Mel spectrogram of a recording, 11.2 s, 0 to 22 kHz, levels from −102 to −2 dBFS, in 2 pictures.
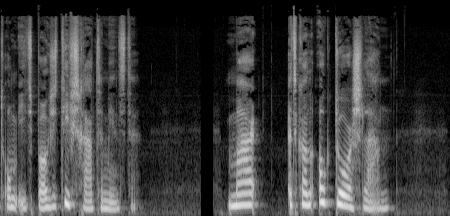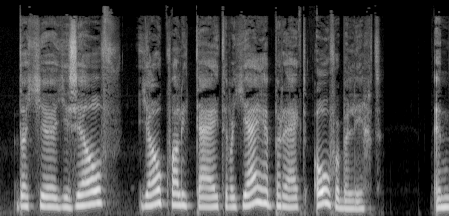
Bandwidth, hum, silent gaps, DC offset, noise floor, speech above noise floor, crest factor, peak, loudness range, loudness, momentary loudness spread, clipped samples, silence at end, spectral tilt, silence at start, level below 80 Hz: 19 kHz; none; none; under 0.1%; -82 dBFS; 61 dB; 18 dB; -6 dBFS; 4 LU; -22 LUFS; 13 LU; under 0.1%; 0 s; -5 dB/octave; 0 s; -58 dBFS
